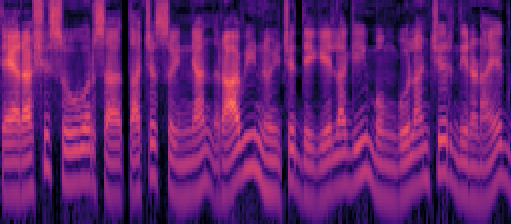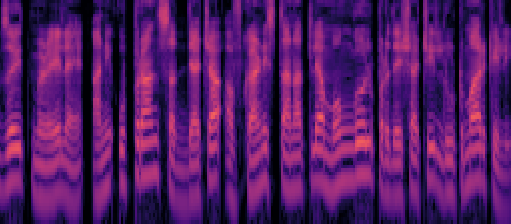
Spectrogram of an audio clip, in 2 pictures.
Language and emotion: Goan Konkani, neutral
